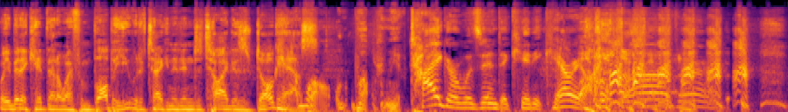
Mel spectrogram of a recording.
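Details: Adult speakers in a radio interview, likely a man and then a woman; normal conversational speech.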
